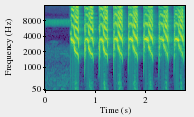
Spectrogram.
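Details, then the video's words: White ringneck parrot calling in a garden: a run of eight sharp raspy shrieks, fast and regular, each harsh note sliding downward. "White Ringneck Parrot Natural Sounds | Parrot Natural Calls"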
